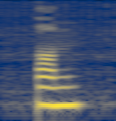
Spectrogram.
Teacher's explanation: produced in the back part of the vocal tract with the tongue open and low in the mouth and in a rounded position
